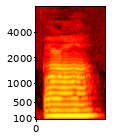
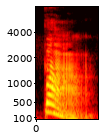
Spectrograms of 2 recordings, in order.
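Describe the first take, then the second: First: The pitch stays high and level. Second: The pitch falls sharply from high. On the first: "That would be first tone. That's that high flat tone" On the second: "which is a falling tone"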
